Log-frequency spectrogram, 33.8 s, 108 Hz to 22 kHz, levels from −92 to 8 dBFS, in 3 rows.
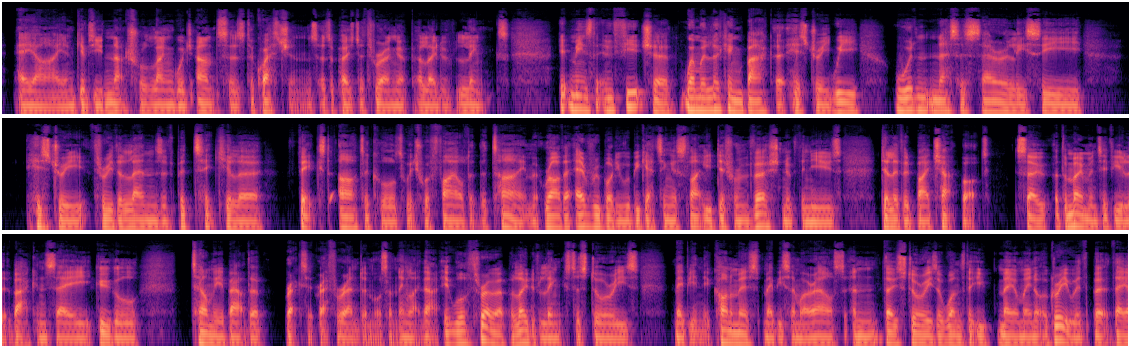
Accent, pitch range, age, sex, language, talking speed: British, 85-105 Hz, 30-49, male, English, 205 wpm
